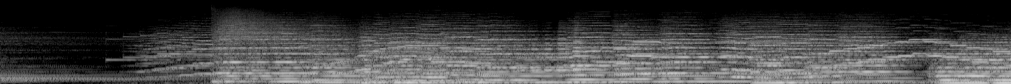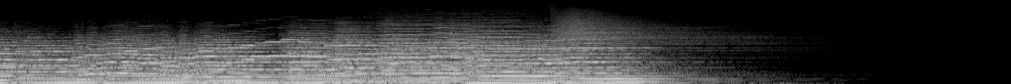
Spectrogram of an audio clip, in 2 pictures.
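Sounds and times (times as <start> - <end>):
trombone and violin concerto: 1.4 - 17.3.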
